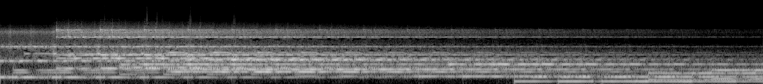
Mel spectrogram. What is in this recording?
part of dark fancy texture #2
texture, ambience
